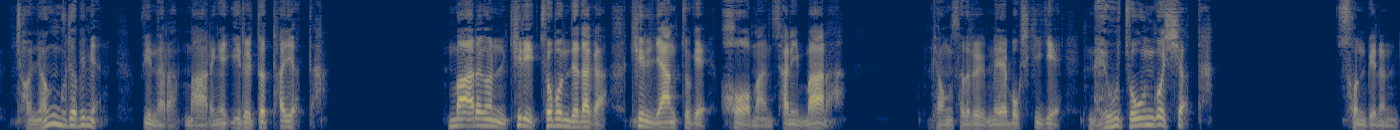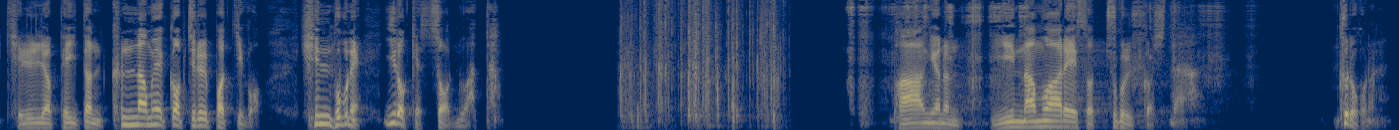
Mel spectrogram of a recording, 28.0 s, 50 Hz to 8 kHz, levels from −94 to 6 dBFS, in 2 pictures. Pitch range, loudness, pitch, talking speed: 105-165 Hz, -29 LUFS, 140 Hz, 225 characters per minute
